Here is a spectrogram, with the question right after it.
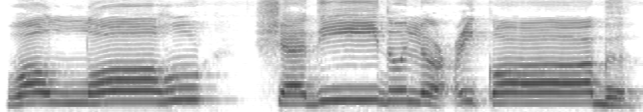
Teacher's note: شدید یہاں پہ یا مدہ ہو رہا ہے، یا ساکن سے پہلے زیر ہے، اور عقاب یا دیکھیں یہاں پہ آیت ختم ہو رہی ہے، وقف کی صورت میں با ساکن ہو جائے گا اور اس پر کلکلا ہوگا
